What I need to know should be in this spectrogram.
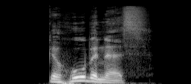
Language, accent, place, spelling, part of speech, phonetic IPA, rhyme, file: German, Germany, Berlin, gehobenes, adjective, [ɡəˈhoːbənəs], -oːbənəs, De-gehobenes.ogg
- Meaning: strong/mixed nominative/accusative neuter singular of gehoben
